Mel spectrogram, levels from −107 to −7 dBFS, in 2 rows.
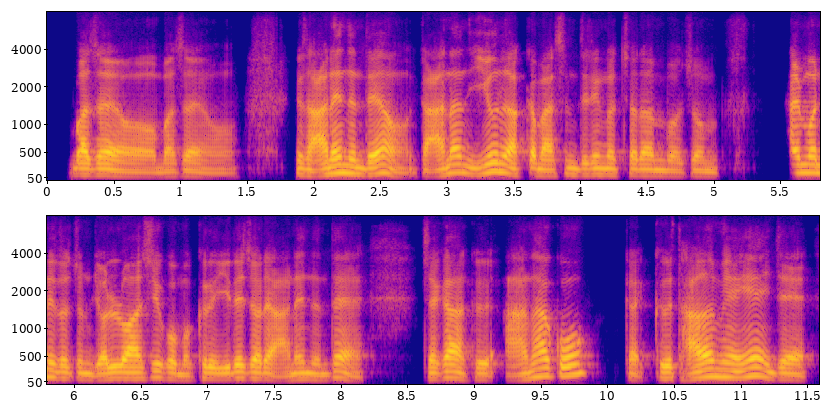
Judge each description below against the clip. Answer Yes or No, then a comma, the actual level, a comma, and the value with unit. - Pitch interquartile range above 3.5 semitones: Yes, average, 5.1 semitones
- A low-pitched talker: Yes, low, 105 Hz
